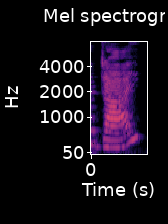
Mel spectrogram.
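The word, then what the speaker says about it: drei: সোয়াই কি বলে সোয়াই থ্রি টাকে বলা হয় ড্রাই ফোর টাকে বলা হয় ফিয়ার ফিয়ার এই যে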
